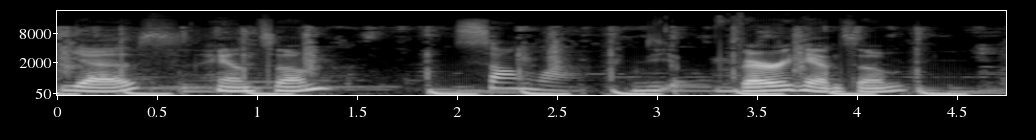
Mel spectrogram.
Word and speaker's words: Seonghwa: pronounce their names. Hi, my name is Seonghwa.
